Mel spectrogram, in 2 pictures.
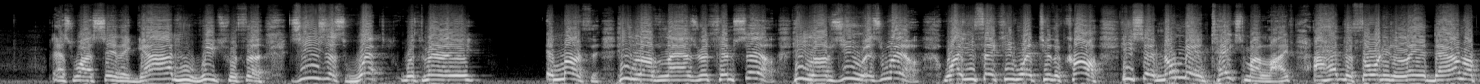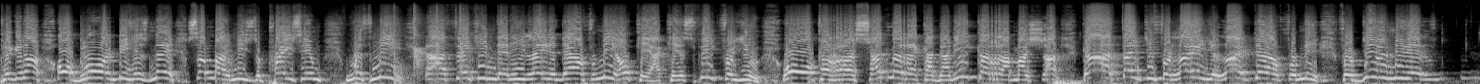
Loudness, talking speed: -13 LUFS, 195 wpm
